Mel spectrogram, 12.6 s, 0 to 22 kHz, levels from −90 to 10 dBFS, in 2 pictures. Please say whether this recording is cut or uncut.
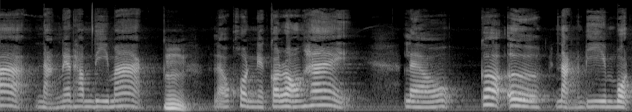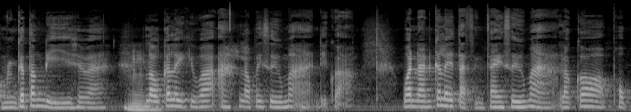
cut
